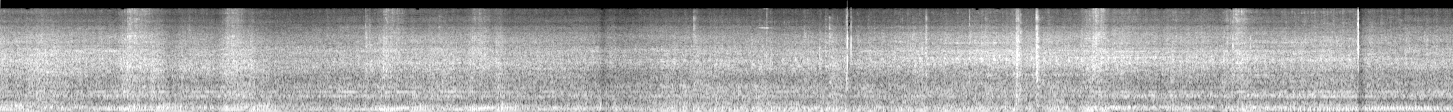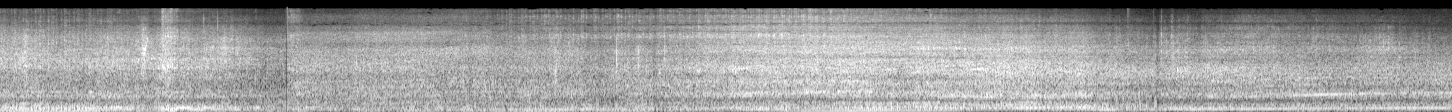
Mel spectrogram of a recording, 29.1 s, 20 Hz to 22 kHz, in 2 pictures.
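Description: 1963 Chevrolet Impala SS's 409 V8 with dual four-barrel carburettors running through its dual exhaust as the car pulls away at low speed. Its revs rise steadily over the last several seconds as it accelerates away.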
